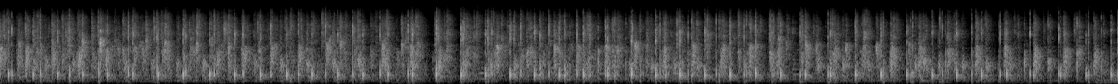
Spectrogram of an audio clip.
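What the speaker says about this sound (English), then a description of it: "Let's give another big round of applause to our panelists." Sustained applause from a crowd at the close of a press conference on election fraud in the South Korean presidential election, dense steady clapping filling the whole stretch with one brief dip midway.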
